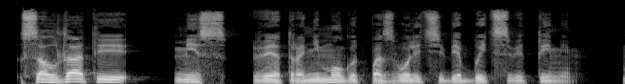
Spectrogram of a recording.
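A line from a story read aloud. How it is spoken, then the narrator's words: Gloomy. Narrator (Russian): мрачно глядя на девушку, произнес командор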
